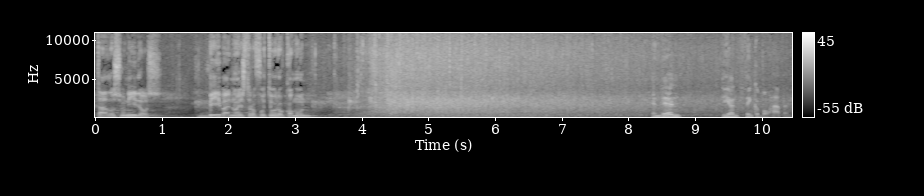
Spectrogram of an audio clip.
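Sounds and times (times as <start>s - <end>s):
speech: 0.0s - 3.5s, 8.4s - 10.4s
thunderous applause from a large crowd in Congress: 4.0s - 10.4s.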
